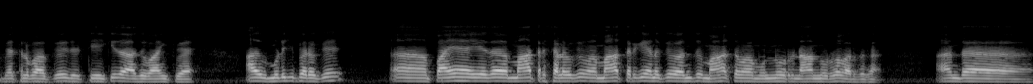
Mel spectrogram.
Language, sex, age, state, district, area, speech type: Tamil, male, 60+, Tamil Nadu, Namakkal, rural, spontaneous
